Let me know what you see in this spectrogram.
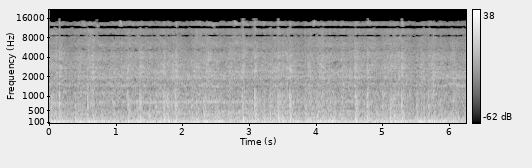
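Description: Electric commuter train running past: a steady low rumble of the cars with wheels clicking over rail joints and points. There is a faint steady whine in the first couple of seconds.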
